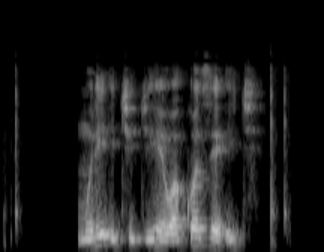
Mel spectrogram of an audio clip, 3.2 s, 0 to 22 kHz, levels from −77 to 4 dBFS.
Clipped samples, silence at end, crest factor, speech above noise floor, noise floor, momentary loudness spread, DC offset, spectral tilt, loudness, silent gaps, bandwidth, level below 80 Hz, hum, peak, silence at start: under 0.1%; 0.35 s; 20 dB; over 66 dB; under -90 dBFS; 21 LU; under 0.1%; -4 dB/octave; -24 LUFS; none; 9.4 kHz; -70 dBFS; none; -6 dBFS; 0.8 s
